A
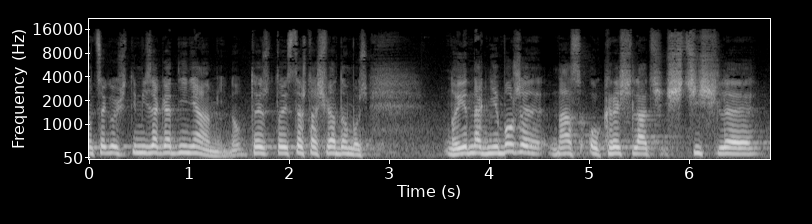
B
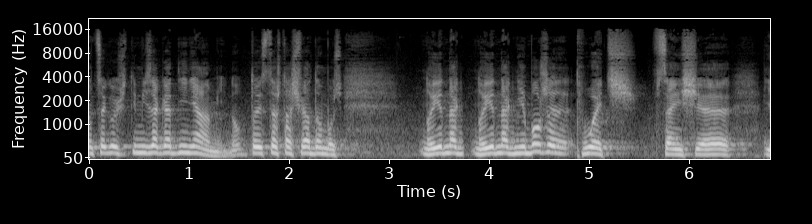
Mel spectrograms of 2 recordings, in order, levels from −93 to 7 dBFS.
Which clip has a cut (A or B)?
B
